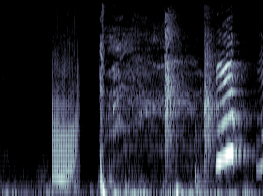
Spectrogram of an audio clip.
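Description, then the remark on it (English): A short fart with a buzzy, stuttering tone, muffled through woven boxer shorts, followed by a few bursts of laughter and excited vocal sounds. “That was such a token fart.”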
